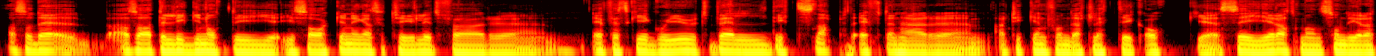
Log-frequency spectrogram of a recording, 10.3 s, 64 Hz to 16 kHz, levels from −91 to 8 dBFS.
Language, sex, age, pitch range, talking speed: Swedish, male, 20-39, 100-110 Hz, 175 wpm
